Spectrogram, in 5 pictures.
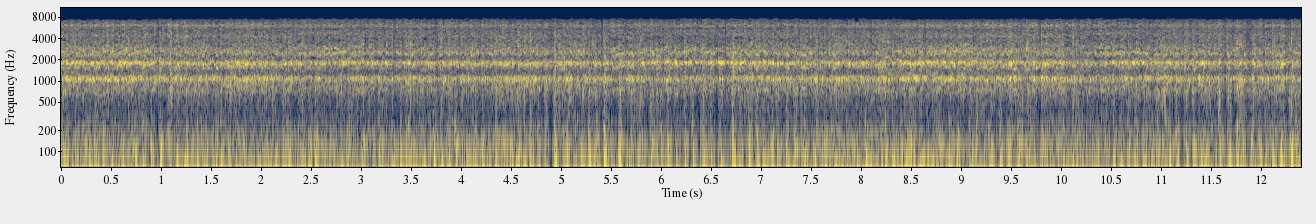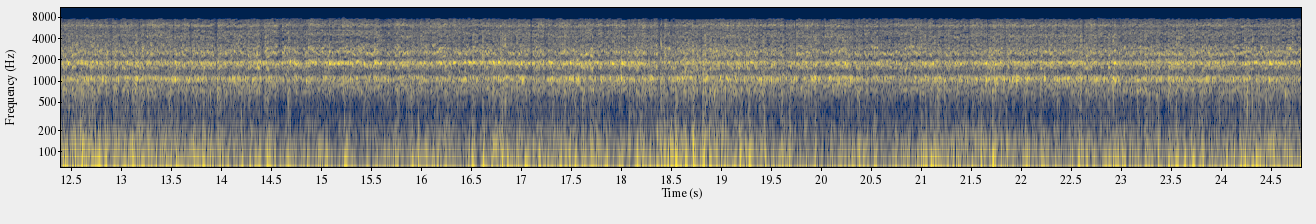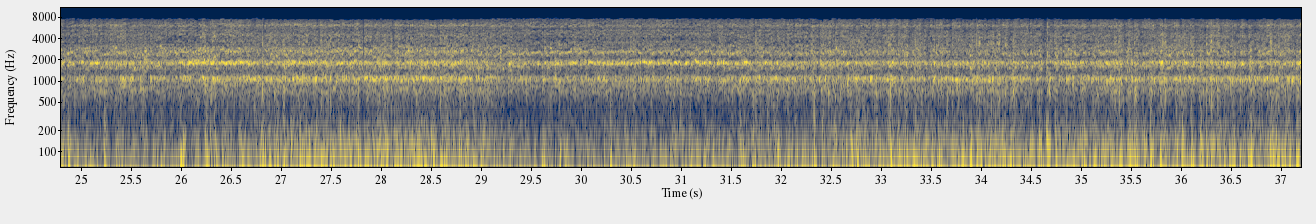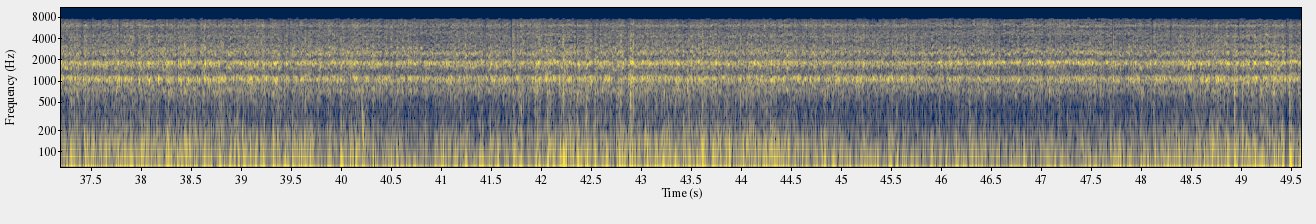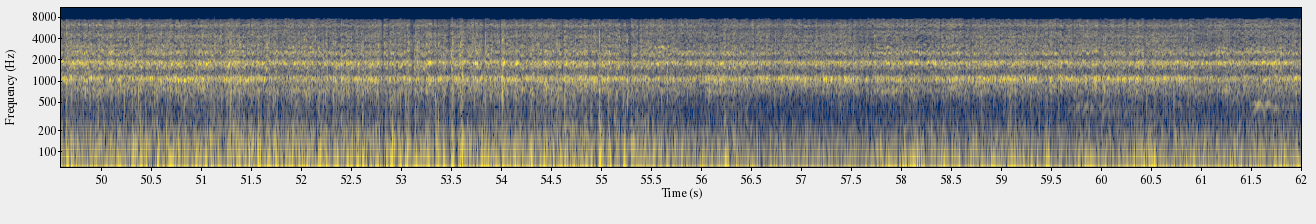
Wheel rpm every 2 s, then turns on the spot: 210, 220, 220, 220, 210, 220, 220, 220, 220, 220, 220, 220, 210, 210, 200, 210, 230, 230, 230, 230, 220, 230, 220, 210, 220, 220, 220, 220, 220, 220, 220.
none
